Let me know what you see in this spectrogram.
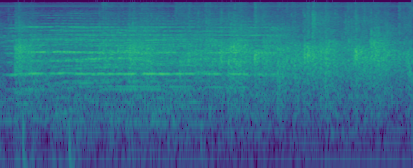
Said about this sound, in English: Oh, come on, keep clapping. Keep clapping.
